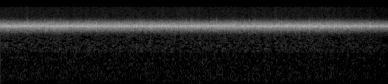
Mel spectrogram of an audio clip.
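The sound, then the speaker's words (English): Underwater fish sounds in Tampa Bay, recorded by a glider robot that sampled ocean sounds, form a steady, high-pitched, cricket-like buzzing chorus that holds at an even loudness throughout, with no pauses and no voices. “picked up the barely audible cricket-like noises using a robot called a glider that sampled ocean sounds in Tampa Bay”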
